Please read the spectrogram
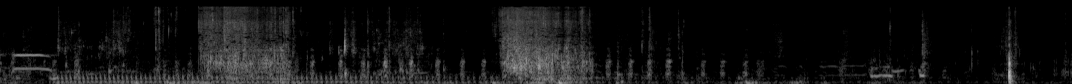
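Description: Water poured into a sand-and-cement mound to mix mortar, splashing in two bursts, with a low steady hum beneath it during the first half. A chicken clucks at the start and again near the end.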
